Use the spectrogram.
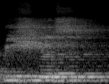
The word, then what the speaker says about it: precious: This word is not to be pronounced as precious or precious. It is precious. Okay? So please note the pronunciation. The pronunciation of the word is precious.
